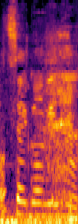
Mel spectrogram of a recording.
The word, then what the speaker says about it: Herzegovina: Herzegovina.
